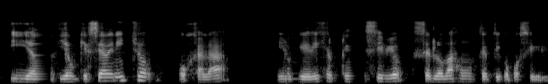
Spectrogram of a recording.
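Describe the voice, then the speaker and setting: Fairly high-pitched man in a Chilean accent, at a fairly quick pace with ordinary pitch variation. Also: dry, close sound with no echo. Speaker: lecturer on game sociology. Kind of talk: online lecture. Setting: video call. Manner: halting, many repetitions.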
